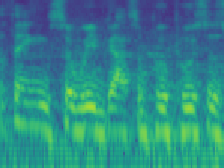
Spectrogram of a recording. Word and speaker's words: pupusa: So we've got some pupusas right here. Pupusa. The accents on the second syllable.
